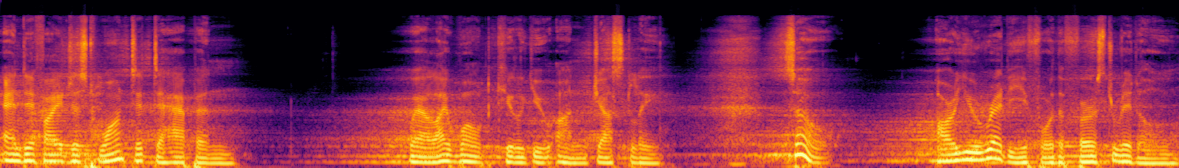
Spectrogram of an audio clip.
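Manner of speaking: monstrous creature voice. Game master, as the riddling beast, addresses the party before the first riddle: riddling beast voice. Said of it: "Yes, you came between a [name] and her prey. And for that, you must solve a riddle. The first riddle buys your life, but the second riddle buys you an answer you do not yet possess. Are you ready? / [".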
